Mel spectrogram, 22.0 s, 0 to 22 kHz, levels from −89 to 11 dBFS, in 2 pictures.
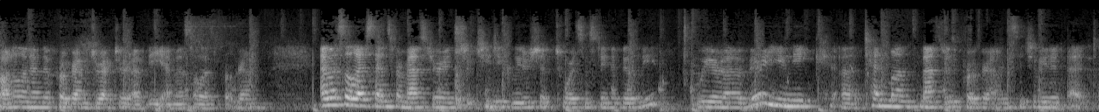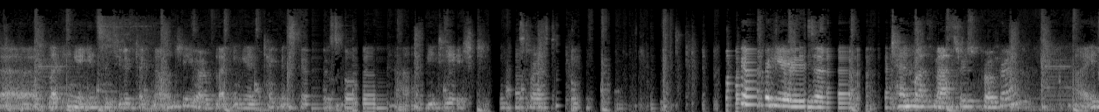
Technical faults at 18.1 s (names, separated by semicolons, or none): repeated packet loss (robotic sound)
